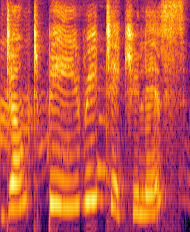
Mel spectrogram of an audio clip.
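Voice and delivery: high, slow, laughing birdsong voice; giggling canaries. A narrator's reading. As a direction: twitter it with a giggle. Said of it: "sang the canaries".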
